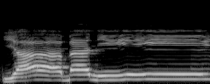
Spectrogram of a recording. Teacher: یا بنی چھوٹی مد ہے کھینچ کر پڑھیں گے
